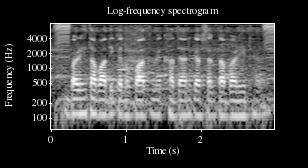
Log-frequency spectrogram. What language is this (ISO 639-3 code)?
mag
